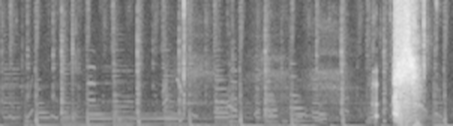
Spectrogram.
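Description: A single sharp sneeze bursts out near the end, loud and close, after a stretch of small plastic clicks and clatter from assembling Engino toy racing car pieces.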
